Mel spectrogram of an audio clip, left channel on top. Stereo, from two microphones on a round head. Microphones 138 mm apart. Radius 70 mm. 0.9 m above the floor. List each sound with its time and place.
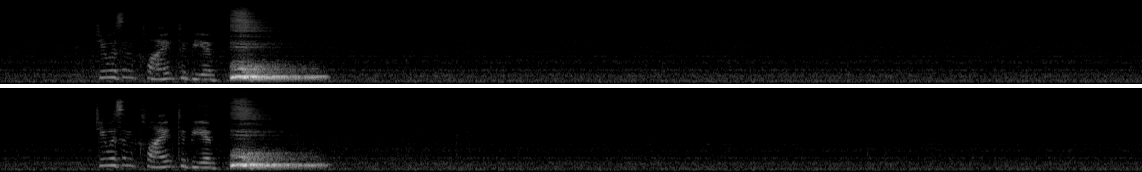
1.0 s a woman speaking: 55° right (ahead or behind), 1.4 m
2.3 s a shout: 15° left (ahead or behind), 0.6 m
